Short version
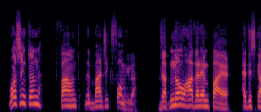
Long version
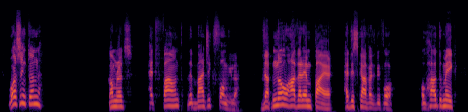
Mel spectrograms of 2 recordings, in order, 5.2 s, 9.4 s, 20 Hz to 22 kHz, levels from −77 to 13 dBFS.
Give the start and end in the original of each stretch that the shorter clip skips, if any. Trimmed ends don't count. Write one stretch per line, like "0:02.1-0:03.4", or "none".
0:01.0-0:03.1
